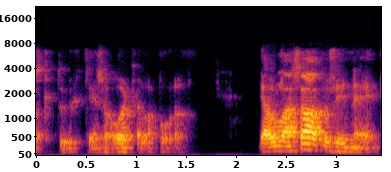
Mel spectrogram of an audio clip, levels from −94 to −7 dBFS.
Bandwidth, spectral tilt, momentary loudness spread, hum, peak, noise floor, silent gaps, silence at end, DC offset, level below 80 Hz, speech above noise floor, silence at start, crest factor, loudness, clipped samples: 7.2 kHz; -5.5 dB/octave; 20 LU; none; -2 dBFS; -67 dBFS; none; 0 s; under 0.1%; -72 dBFS; 47 dB; 0 s; 20 dB; -20 LUFS; under 0.1%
